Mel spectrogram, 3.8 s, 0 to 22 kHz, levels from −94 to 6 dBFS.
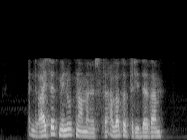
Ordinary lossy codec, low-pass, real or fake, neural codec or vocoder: AAC, 16 kbps; 7.2 kHz; fake; codec, 16 kHz in and 24 kHz out, 0.6 kbps, FocalCodec, streaming, 2048 codes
